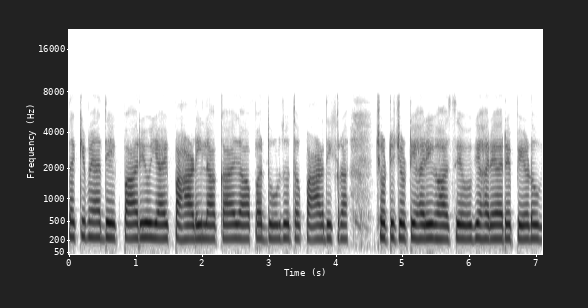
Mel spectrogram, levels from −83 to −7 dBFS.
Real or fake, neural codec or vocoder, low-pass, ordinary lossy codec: real; none; none; none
